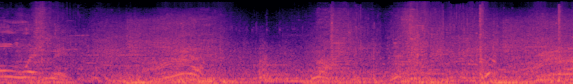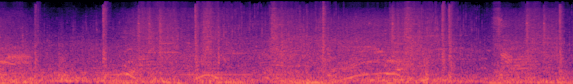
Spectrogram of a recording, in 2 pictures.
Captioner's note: groaning and screaming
